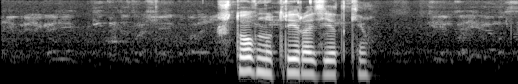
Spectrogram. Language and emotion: Russian, neutral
